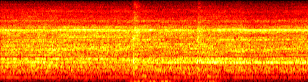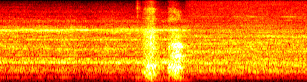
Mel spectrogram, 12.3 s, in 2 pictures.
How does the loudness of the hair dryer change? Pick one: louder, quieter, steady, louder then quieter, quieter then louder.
steady.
